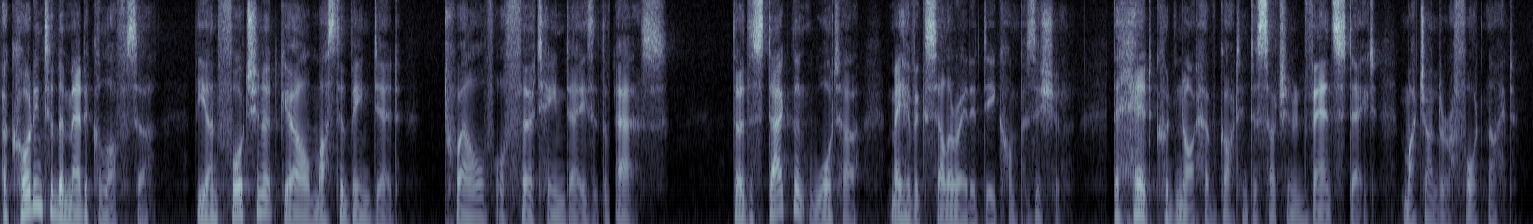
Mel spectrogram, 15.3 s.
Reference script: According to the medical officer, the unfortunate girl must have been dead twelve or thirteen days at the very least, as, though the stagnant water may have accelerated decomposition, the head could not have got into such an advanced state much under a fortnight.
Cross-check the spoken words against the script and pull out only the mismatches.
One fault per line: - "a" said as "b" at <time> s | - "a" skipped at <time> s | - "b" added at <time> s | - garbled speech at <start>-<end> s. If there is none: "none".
- "very least" skipped at 6.1 s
